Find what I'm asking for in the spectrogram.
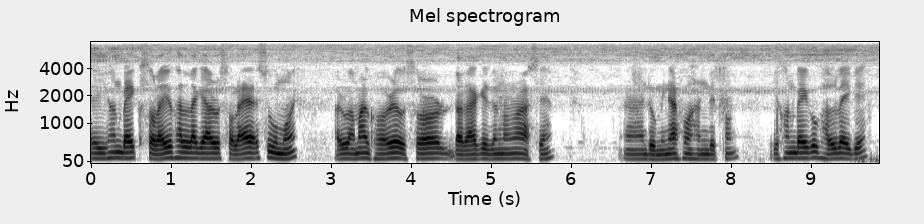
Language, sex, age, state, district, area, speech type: Assamese, male, 18-30, Assam, Lakhimpur, rural, spontaneous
